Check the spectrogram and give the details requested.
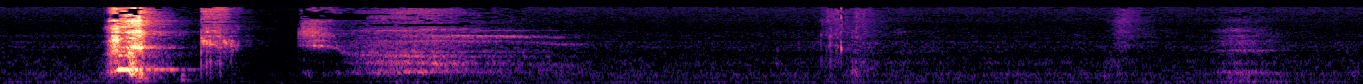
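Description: A loud, forceful sneeze, then a smaller one and a few faint stifled sneezes: a sneezing fit.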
